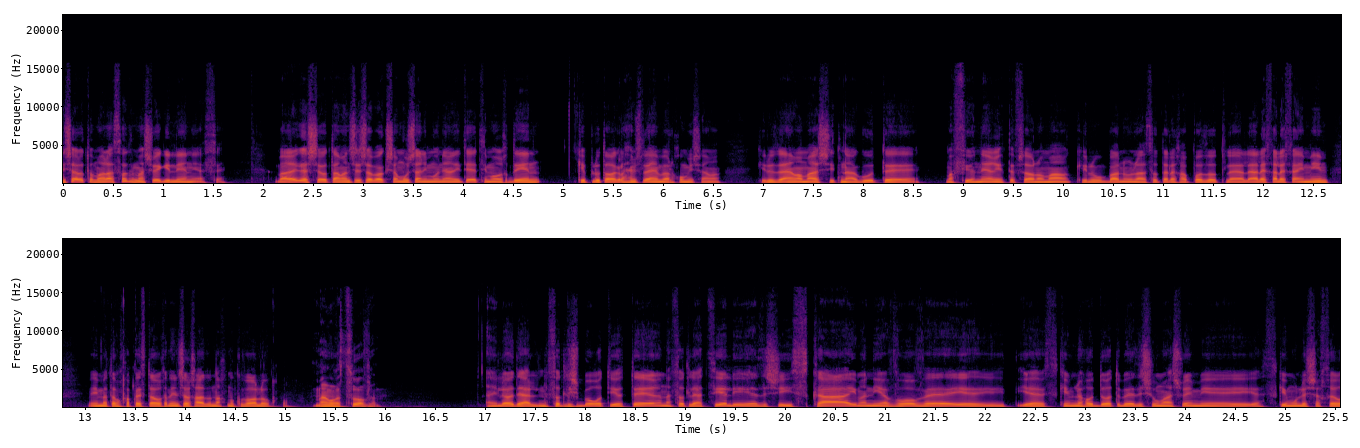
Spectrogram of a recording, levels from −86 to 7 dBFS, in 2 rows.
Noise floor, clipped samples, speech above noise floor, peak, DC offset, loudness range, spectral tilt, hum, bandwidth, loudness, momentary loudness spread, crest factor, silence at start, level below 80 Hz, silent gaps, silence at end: -69 dBFS; under 0.1%; 44 dB; -8 dBFS; under 0.1%; 2 LU; -6.5 dB/octave; none; 15 kHz; -25 LUFS; 6 LU; 16 dB; 0 s; -62 dBFS; none; 0 s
